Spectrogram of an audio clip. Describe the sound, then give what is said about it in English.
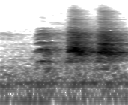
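A dog barks twice in quick succession after a softer lead-in yelp, moderately loud, with no voices, interrupting a recording of a Buddhist text recitation. “You might have missed it because of the barking.”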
